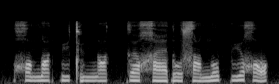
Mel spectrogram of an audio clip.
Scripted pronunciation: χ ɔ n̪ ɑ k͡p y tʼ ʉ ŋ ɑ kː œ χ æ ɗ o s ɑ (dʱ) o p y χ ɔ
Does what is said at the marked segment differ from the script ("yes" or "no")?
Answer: yes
